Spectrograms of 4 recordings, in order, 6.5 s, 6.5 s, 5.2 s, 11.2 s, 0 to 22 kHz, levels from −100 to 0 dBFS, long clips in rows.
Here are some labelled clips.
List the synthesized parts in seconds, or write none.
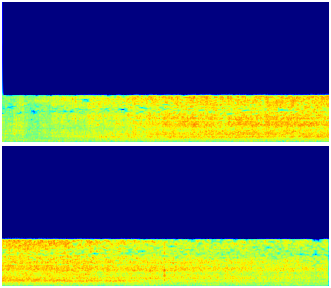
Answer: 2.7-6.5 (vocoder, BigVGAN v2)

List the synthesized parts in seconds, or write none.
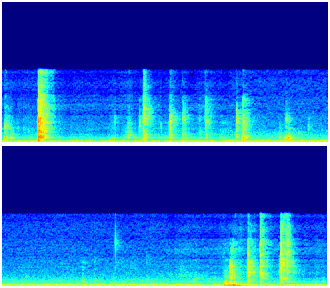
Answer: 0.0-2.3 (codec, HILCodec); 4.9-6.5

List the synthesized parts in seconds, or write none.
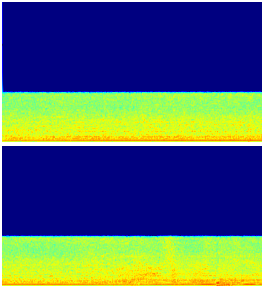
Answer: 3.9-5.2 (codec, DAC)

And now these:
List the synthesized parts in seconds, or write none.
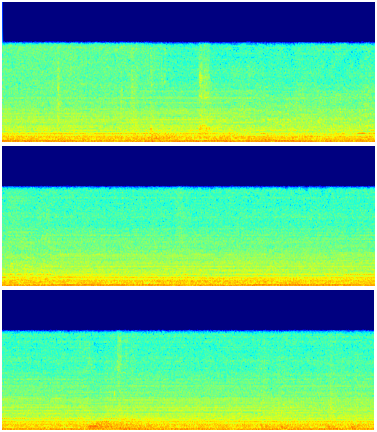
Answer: 2.3-4.2 (codec, SNAC)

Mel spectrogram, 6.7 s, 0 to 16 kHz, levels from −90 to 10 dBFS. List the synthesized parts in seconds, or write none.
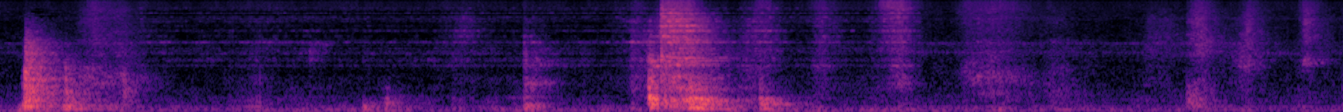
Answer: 0.7-4.6 (codec, SNAC)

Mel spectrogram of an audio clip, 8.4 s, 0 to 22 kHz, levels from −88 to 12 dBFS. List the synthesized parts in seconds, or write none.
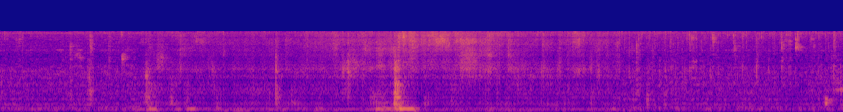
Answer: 1.4-6.2 (codec, SNAC)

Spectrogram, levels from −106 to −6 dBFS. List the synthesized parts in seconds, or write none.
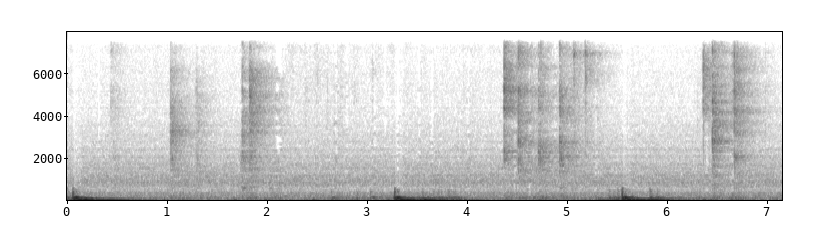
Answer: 0.0-7.2 (vocoder, BigVGAN v2)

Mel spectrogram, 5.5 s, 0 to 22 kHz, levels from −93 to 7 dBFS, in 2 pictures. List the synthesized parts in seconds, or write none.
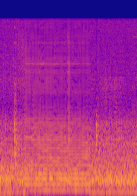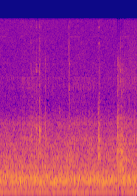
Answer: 0.5-1.8 (vocoder, BigVGAN v2)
